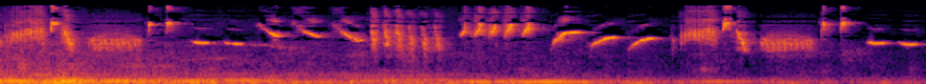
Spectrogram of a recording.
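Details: Long-tailed shrike song used as a master recording for training songbirds, in the lavish 'tembakan' style: a varied run of sharp high chirps, short descending whistles and quick rattling bursts, with a low rumble underneath.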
